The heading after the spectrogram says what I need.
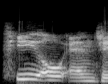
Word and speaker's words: tong: This T-O-N-G in Indonesian, that means poo.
